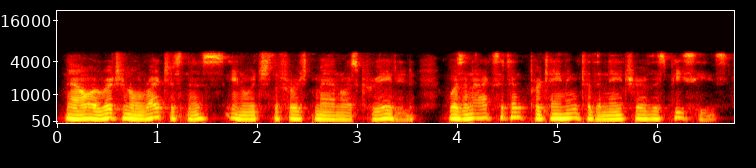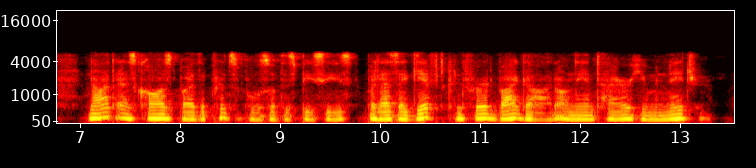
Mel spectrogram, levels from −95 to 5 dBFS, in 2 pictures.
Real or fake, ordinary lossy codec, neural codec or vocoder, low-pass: real; Opus, 24 kbps; none; 5.4 kHz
